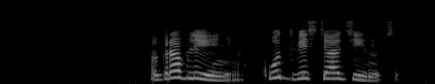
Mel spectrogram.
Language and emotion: Russian, neutral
